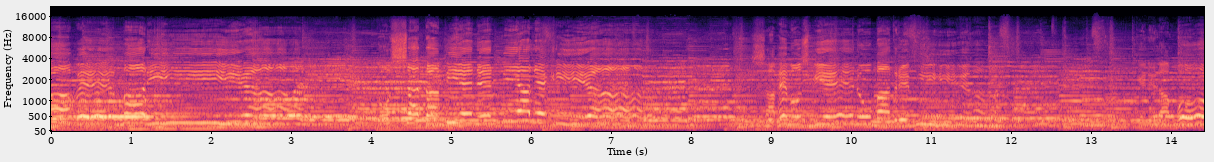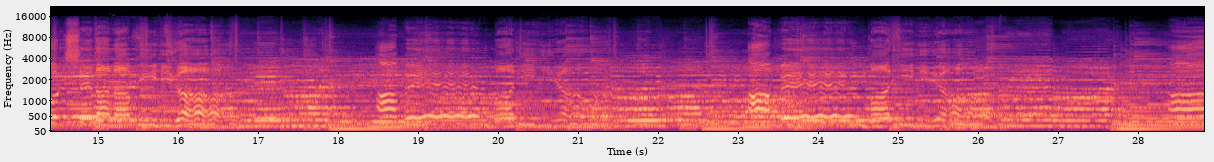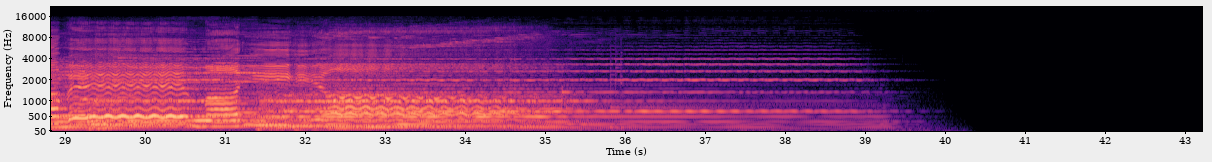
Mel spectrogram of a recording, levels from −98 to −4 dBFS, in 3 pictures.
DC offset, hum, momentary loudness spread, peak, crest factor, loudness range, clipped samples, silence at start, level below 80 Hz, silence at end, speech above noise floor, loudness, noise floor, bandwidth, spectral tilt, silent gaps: under 0.1%; none; 11 LU; -4 dBFS; 18 dB; 10 LU; under 0.1%; 0 s; -56 dBFS; 4.55 s; 58 dB; -20 LUFS; -76 dBFS; 14 kHz; -5 dB/octave; none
